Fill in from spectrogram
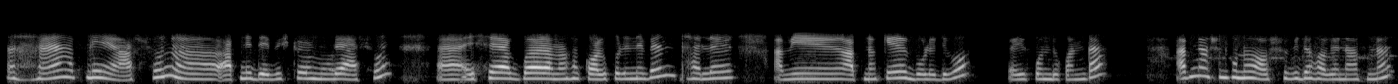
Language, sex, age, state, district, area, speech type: Bengali, female, 18-30, West Bengal, Murshidabad, urban, conversation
